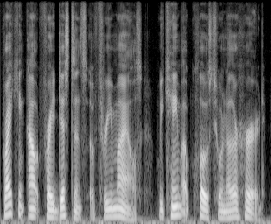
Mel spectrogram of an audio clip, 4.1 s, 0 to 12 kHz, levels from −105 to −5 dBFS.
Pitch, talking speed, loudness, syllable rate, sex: 100 Hz, 220 wpm, -21 LUFS, 5.9 syllables/s, male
